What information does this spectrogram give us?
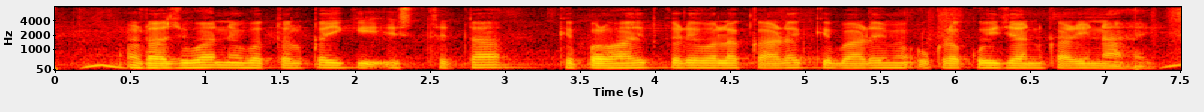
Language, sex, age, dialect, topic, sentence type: Magahi, female, 25-30, Western, agriculture, statement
